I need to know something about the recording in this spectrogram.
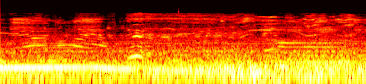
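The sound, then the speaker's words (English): A car engine hums loudly, its pitch climbing as the car speeds back up on the road to get behind a pickup truck it had passed, with muffled voices murmuring underneath the steady road noise. “So he has passed this person already, and now he's speeding back up to so he can tape and show you what he saw.”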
